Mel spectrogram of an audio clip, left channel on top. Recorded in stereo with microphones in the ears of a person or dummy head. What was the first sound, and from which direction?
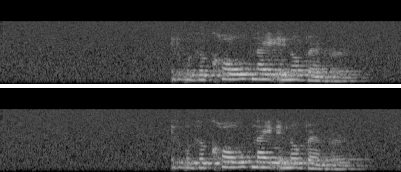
A woman speaking, 25° right (ahead or behind).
